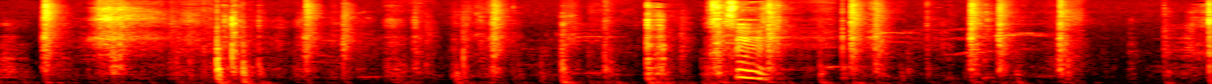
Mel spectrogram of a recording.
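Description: A child's short wordless vocal sounds in a small room, among scattered clicks and knocks of things being handled.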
